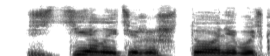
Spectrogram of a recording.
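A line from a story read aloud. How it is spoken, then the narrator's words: Someone shouting. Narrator (Russian): крикнул кто-то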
